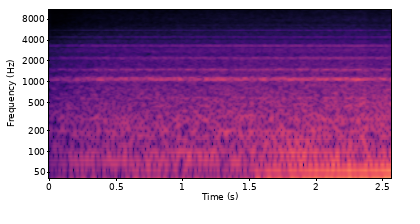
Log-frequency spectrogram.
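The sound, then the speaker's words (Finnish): Madrid metro train running southbound, heard as a steady, even rumble with a faint sustained whine held above it throughout and no voices. “Astun etelään kulkevan metrojunaan Las Tablasin asemalla Madridin pohjoisosien hyvinvoinnin keskellä.”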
